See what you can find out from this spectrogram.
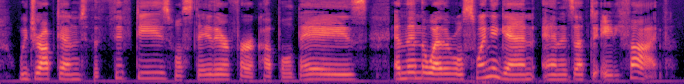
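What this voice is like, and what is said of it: Raspy, congested voice. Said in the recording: “apologize for my voice quality. I'm a little raspier than normal ... it's really congested me and taken a toll on my voice”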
